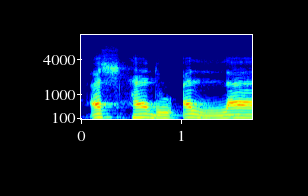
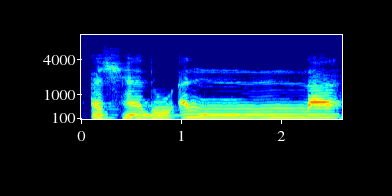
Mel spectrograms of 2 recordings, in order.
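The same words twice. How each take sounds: First: The n sound is merged into the l. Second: The n sound is kept before the l. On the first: The speaker calls it right. "Yang seharusnya" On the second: The speaker calls it wrong. "itu nggak boleh"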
